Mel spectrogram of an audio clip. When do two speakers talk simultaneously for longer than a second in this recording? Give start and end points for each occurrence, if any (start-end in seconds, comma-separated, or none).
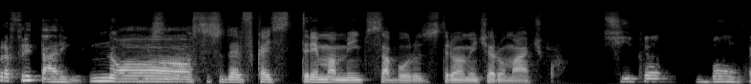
none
